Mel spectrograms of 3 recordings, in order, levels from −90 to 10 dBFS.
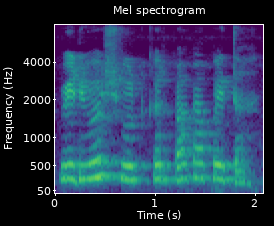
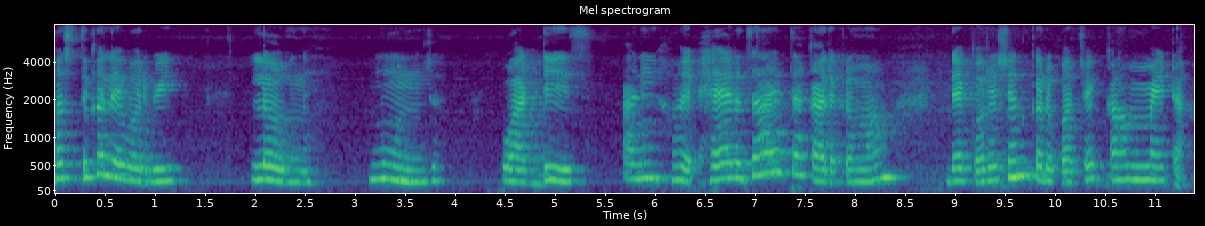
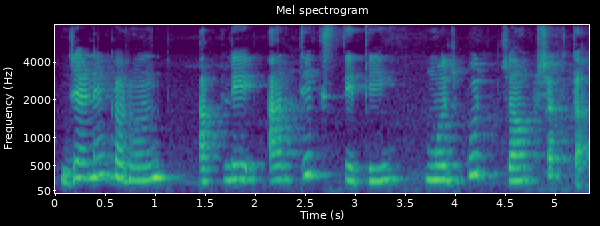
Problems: constant background noise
